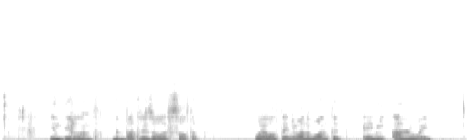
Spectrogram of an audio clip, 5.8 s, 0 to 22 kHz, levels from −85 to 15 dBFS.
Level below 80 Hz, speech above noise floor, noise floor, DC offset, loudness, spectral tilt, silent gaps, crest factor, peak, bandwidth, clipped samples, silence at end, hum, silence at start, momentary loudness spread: -66 dBFS; 27 dB; -68 dBFS; under 0.1%; -43 LUFS; -7.5 dB/octave; none; 16 dB; -28 dBFS; 7.6 kHz; under 0.1%; 0.2 s; none; 0.05 s; 10 LU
